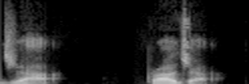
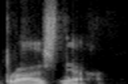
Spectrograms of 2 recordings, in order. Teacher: Okay, so it's very difficult for a lot of people to say jnia. So sometimes, different region, they just say ja, praja, instead of prajna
